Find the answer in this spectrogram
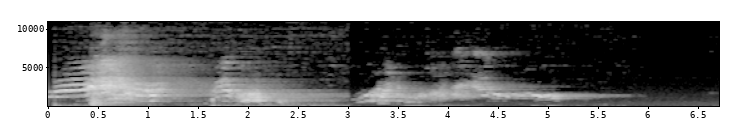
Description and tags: These cats were going nuts in the alley outside my window. The echoy, warberly sound comes from running a noise reduction function, as there was a lot of hiss in the unprocesses file.
catfight, cats, crazy, feral, meow, rabid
